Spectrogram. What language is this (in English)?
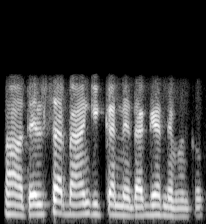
Telugu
